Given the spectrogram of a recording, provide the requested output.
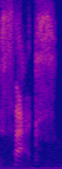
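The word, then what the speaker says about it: seax: last time that probably the best way to pronounce it in Modern English would be sax like a saxophone sax okay long sax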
